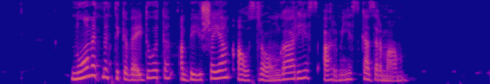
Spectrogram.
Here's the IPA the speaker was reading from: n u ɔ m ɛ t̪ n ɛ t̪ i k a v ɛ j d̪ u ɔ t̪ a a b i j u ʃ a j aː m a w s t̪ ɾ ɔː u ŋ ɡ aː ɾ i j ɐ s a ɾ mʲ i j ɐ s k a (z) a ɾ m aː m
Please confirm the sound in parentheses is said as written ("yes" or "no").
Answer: yes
